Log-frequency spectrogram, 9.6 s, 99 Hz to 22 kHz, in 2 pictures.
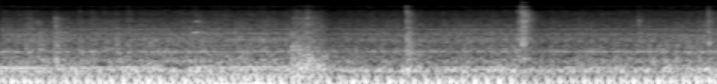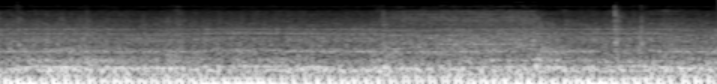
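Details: John Deere X724 tractor running with 54" snow blower; loud, even engine drone with a steady low rumble, no knocks or grinding; blower runs smoothly and sounds healthy.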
